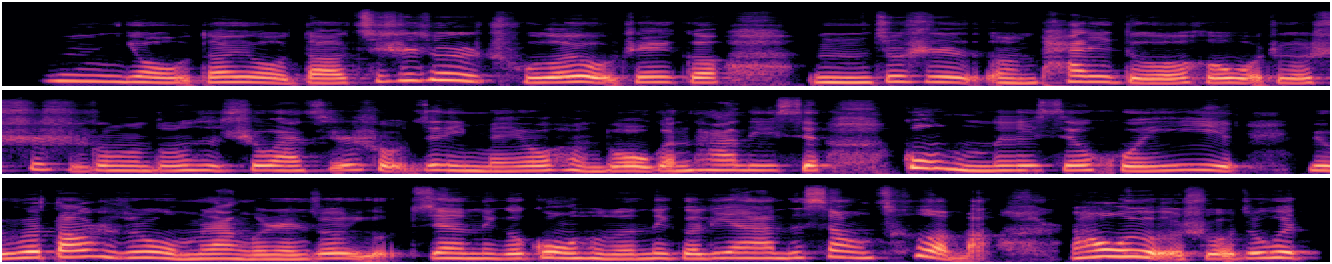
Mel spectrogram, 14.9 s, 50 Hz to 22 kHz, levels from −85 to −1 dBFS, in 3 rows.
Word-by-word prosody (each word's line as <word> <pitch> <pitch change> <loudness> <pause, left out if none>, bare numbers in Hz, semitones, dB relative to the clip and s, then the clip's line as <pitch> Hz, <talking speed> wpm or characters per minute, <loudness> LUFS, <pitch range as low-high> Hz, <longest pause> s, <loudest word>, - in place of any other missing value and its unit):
嗯， 285 -3 -4
有 230 -3 0
的 235 +1 0
有 225 -4 +1
的， 200 +1 +1
其 210 +7 -9
实 310 +3 -2
就 345 0 +2
是 295 -3 0
除 300 +10 -4
了 460 +2 +6
有 460 -3 +5
这 240 0 -1
个 225 -1 0 0.3
嗯， 230 -1 +1
就 265 +2 -2
是 245 -3 0
嗯， 205 -1 -3
拍 265 +4 -1
立 255 -1 0
得 200 -2 +1
和 215 -1 +2
我 210 - +2
这 - - -4
个 205 - 0
事 210 +5 -8
实 265 - -10
中 225 -1 -1
的 215 - -3
东 220 +1 -2
西 235 -1 -3
之 220 +1 -2
外， 220 -1 +2
其 220 - -11
实 235 - 0
手 245 - -1
机 240 - -2
里 225 - -1
面 200 -2 -2
也 205 - -4
有 220 +1 +2
很 235 -5 -5
多 200 +1 +2
我 200 - +4
跟 210 - -1
他 240 +1 -1
的 230 - -2
一 230 - -3
些 230 0 +1 0.3
共 340 -5 +3
同 225 -5 +1
的 220 - 0
一 230 - +2
些 230 0 +1
回 215 -4 0
忆。 230 -2 -1 0.3
比 225 - 0
如 220 - +4
说 270 - +7
当 295 +3 +3
时 290 - -2
就 260 - -5
是 - - +2
我 250 -4 +2
们 205 +1 -2
两 215 -1 0
个 195 - -1
人 195 0 -1
就 230 +2 +2
有 405 - -2
建 245 - -1
那 225 - -3
个 220 - +2
共 245 -2 +2
同 225 - -1
的 205 0 -2
那 225 +1 -2
个 220 - 0
恋 245 +3 -1
爱 245 0 -1
的 245 - -3
相 260 -1 -2
册 280 +7 +1
嘛， - - -6 0.3
然 250 - -2
后 310 - +7
我 310 - +7
有 - - +7
的 470 - +2
时 - - -5
候 435 - +4
就 240 +1 +1
会 260 -1 +4
235 Hz, 375 characters per minute, -21 LUFS, 215-260 Hz, 0.3 s, 说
